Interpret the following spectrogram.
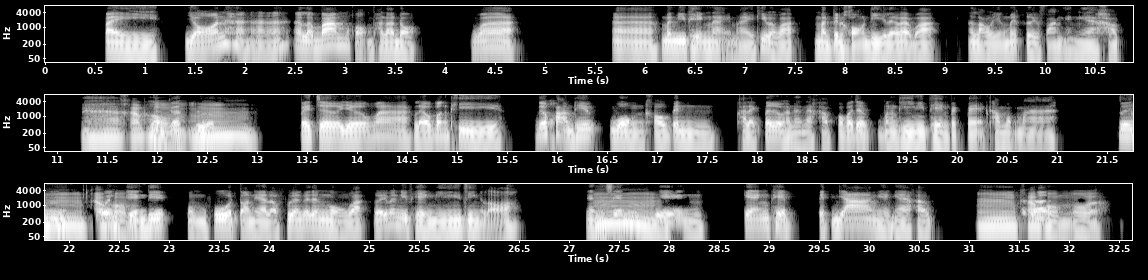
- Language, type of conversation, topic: Thai, podcast, มีเพลงไหนที่ฟังแล้วกลายเป็นเพลงประจำช่วงหนึ่งของชีวิตคุณไหม?
- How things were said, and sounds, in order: other background noise; tapping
